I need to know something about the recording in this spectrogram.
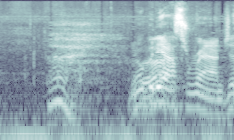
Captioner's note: sigh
